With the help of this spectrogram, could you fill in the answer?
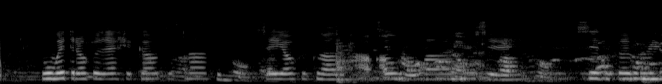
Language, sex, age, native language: Icelandic, female, 18-19, Icelandic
